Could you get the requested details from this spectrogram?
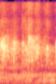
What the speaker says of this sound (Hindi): आइए खुदा के लिए तालियां बजा दीजिए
